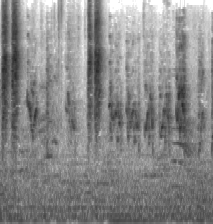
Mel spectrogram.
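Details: Budgerigar chatter: loud, harsh, bright squawk-like bursts about every second, linked by fast twittering, wavering chirps in a busy, continuous warble.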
